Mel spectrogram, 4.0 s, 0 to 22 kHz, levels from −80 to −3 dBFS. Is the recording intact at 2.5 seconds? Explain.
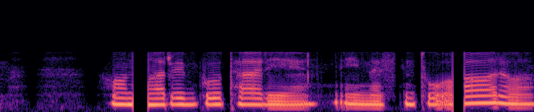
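Yes, at 2.5 seconds the speech runs on without any dropout, click or glitch, carried cleanly through its G.711 telephone coding.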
